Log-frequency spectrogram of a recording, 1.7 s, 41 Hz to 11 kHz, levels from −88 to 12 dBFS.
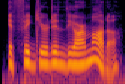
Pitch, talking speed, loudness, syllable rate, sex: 160 Hz, 180 wpm, -15 LUFS, 6.1 syllables/s, male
